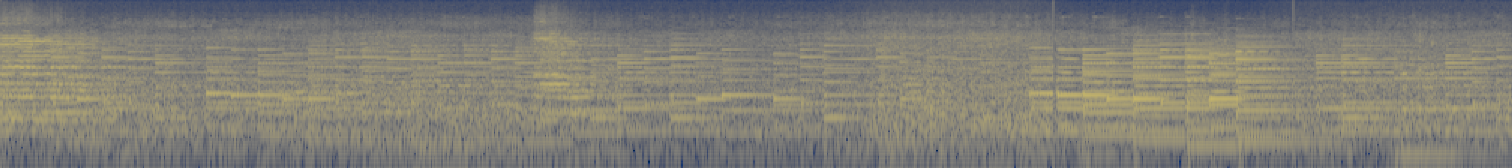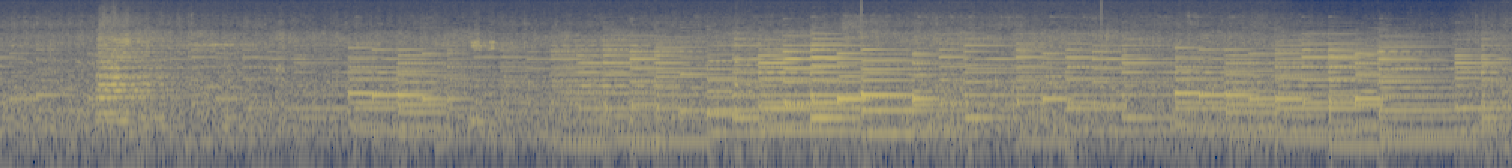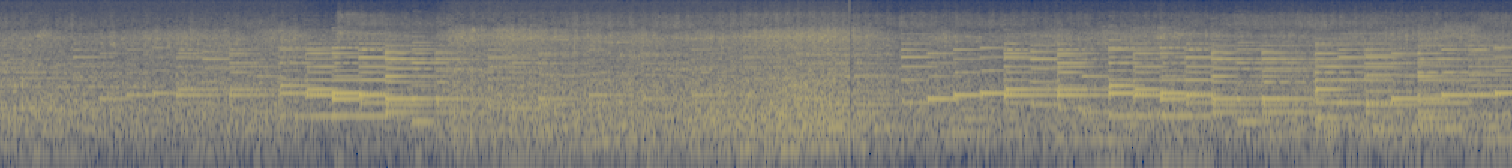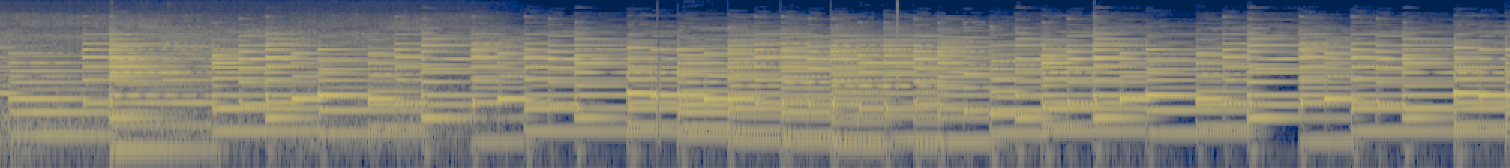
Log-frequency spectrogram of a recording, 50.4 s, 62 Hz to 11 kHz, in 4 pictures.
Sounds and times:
Music: 0:00.0 - 0:50.3.

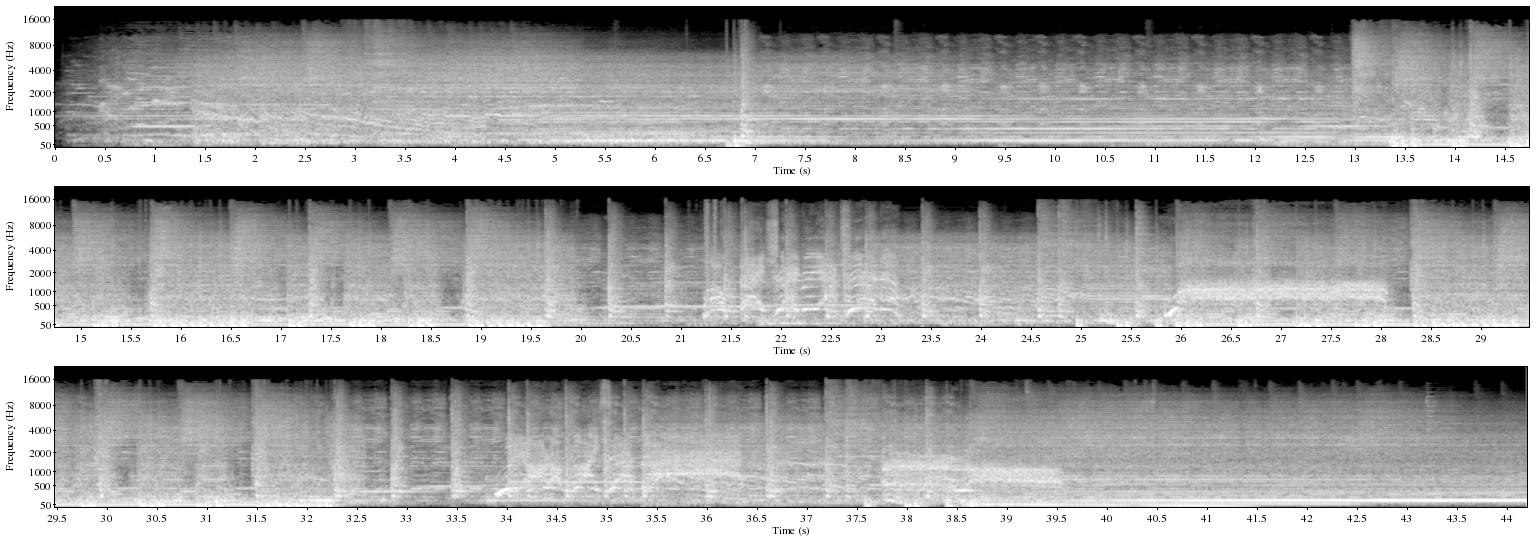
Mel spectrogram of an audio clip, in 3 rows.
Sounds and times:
Rock music: 0:00.2 - 0:44.2.

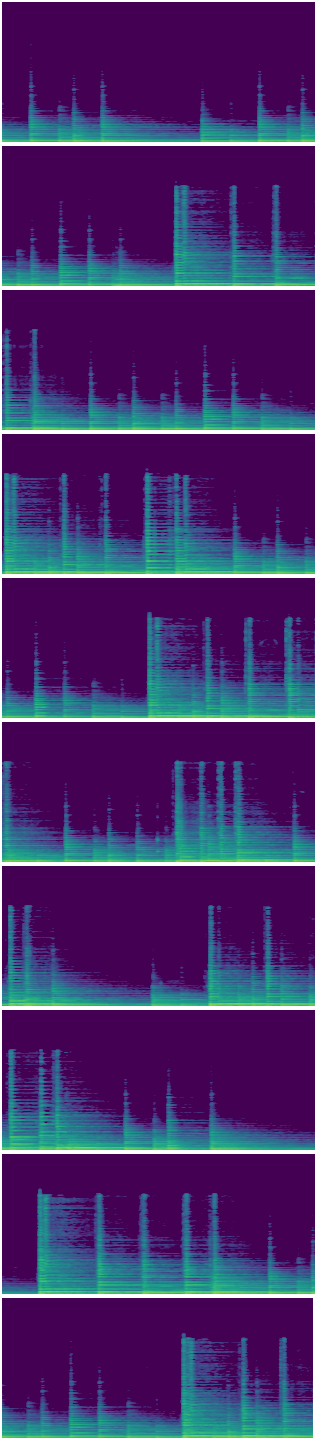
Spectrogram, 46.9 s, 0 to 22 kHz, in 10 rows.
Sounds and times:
Acoustic guitar: 0:00.0 - 0:46.9
Strum: 0:00.0 - 0:46.9.

